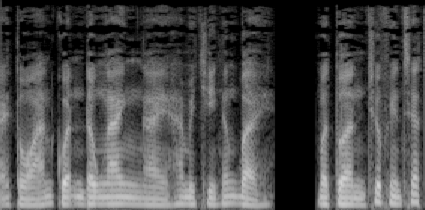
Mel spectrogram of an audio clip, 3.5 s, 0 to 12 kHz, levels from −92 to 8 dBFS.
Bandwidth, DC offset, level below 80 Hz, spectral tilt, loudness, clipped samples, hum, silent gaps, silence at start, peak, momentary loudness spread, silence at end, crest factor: 11 kHz; under 0.1%; -48 dBFS; -6.5 dB/octave; -19 LUFS; under 0.1%; none; 2.28-2.62 s; 0 s; 0 dBFS; 6 LU; 0.05 s; 18 dB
